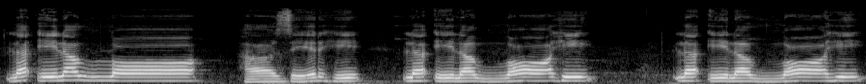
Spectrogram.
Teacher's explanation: اللہ کے لام سے پہلے زبر ہو تو اللہ کے لام کو موٹا پڑھتے ہیں۔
